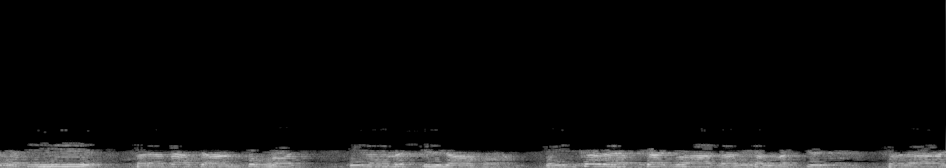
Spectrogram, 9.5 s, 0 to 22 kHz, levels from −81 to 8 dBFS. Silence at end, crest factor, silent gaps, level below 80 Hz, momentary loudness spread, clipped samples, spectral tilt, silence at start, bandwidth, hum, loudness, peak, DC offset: 0 s; 16 dB; none; -46 dBFS; 12 LU; under 0.1%; -5 dB/octave; 0 s; 5.2 kHz; none; -20 LUFS; -6 dBFS; under 0.1%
